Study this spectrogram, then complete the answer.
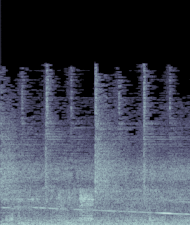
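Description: A windscreen wiper swishes across the glass.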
